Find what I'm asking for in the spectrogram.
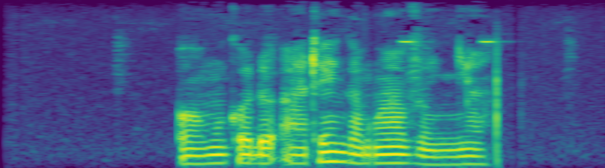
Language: Ganda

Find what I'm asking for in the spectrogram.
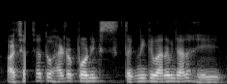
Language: Magahi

